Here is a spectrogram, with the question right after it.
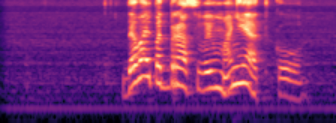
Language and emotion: Russian, positive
